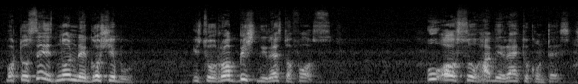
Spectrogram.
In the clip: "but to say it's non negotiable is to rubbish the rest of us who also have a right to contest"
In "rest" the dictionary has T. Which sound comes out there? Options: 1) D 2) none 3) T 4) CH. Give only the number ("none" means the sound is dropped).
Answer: 3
